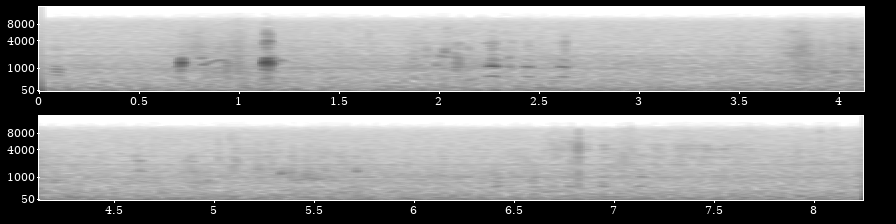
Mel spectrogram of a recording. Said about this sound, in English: That was the swan. Scary! Is what? He's rattling, he's saying, what's the matter? I want some more.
